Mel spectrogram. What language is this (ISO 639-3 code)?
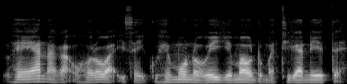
kik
